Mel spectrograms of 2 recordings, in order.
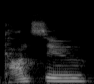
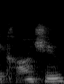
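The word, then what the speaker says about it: Khonshu: i liked how um i can't pronounce it kantsu i i should say kanchu kanchu the god guy the birdie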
